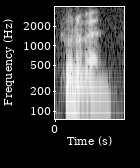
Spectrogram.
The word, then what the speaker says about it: Kuneman: K-U, N as in Nancy, E, M as in Mary, A-N, Kuneman.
